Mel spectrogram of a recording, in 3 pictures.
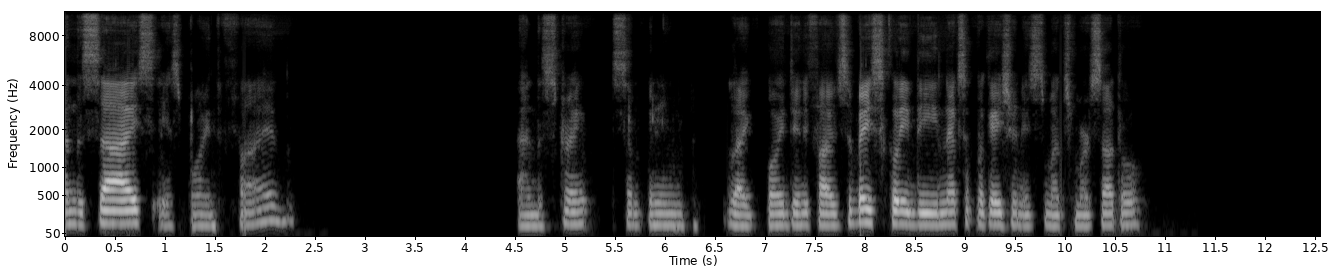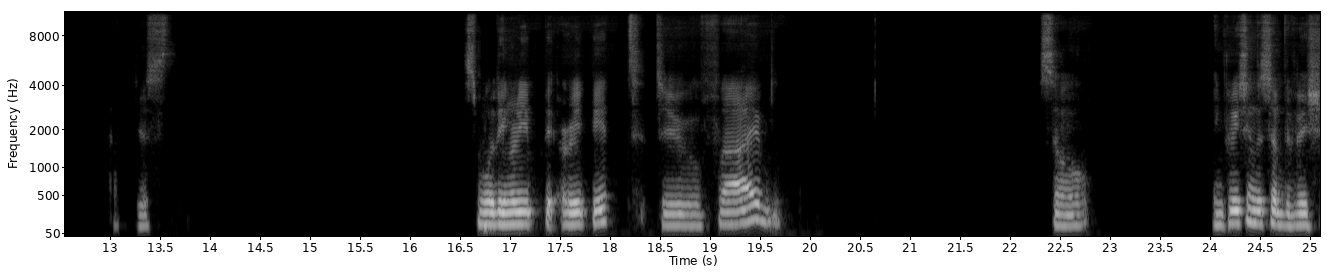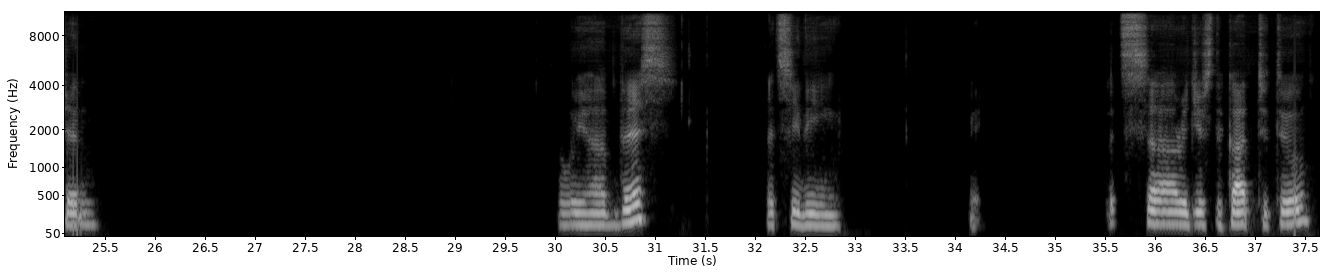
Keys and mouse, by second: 19.4-20.5 middle drag, 21.8 F9, 28.8 middle click, 30.5-31.1 middle drag, 31.7 shift+middle drag, 31.7 shift+z, 33.6 shift+middle drag, 33.6 shift+z, 34.0 middle drag, 34.4 shift+middle drag, 35.1 F9.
